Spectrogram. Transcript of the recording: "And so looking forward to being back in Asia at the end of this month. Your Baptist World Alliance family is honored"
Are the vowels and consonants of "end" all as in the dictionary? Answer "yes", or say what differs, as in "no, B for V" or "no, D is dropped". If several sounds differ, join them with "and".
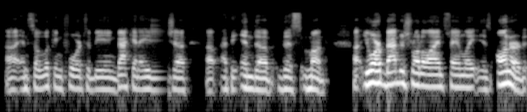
yes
